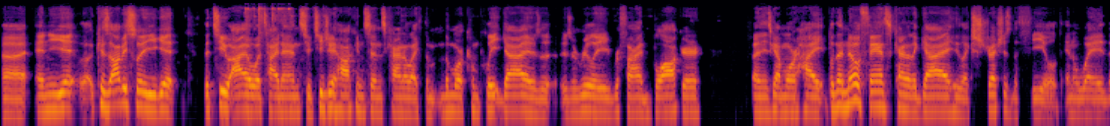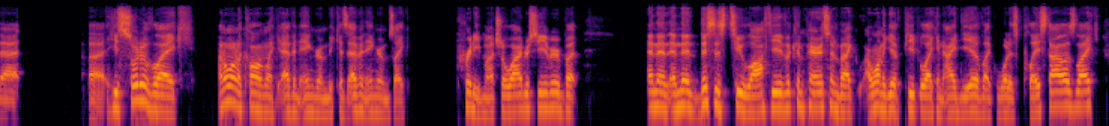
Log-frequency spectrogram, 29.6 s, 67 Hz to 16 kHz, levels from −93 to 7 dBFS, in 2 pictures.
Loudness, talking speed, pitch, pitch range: -21 LUFS, 215 wpm, 130 Hz, 120-150 Hz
